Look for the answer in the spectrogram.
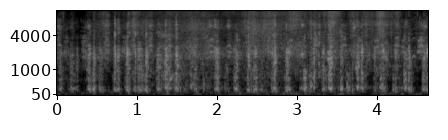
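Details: Several ducks quacking while feeding and fighting: rapid, raspy, nasal quacks pile over one another in a continuous squabble, with no pauses and scuffling sounds underneath.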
